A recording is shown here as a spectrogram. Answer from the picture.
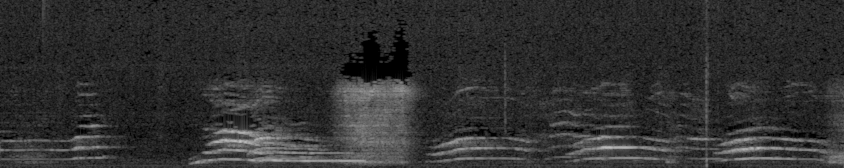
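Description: Recorded cat meows played back: a string of about five or six calls, each rising and falling in pitch, the longest and loudest about two seconds in, with a short noisy burst about three and a half seconds in.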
